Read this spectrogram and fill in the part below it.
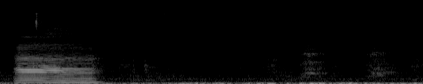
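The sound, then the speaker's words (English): A dog lets out one loud, drawn-out bark, followed after a pause by two fainter, shorter barks. “Dogs are barking.”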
